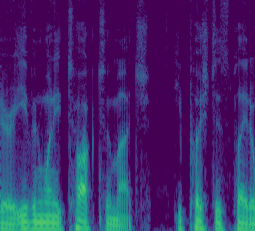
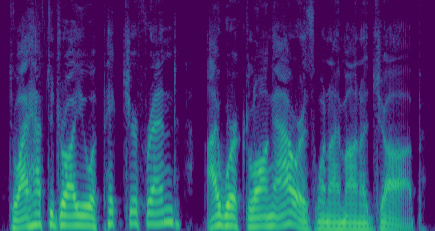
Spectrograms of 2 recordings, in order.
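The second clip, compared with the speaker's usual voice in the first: a hint of a cocky small-time operator; 7 semitones higher than usual. Goebel voiced in dialogue.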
